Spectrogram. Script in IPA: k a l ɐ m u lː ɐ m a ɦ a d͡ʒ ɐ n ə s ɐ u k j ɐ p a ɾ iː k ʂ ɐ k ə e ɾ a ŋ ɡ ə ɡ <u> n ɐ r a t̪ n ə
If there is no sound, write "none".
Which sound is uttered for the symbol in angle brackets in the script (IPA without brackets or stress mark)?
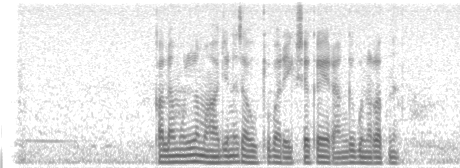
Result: u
